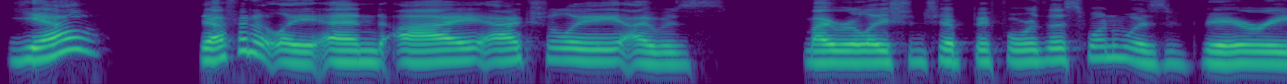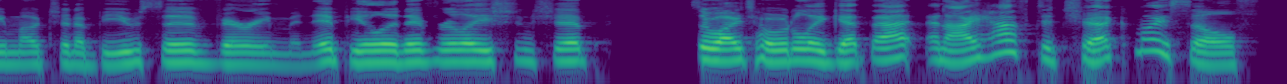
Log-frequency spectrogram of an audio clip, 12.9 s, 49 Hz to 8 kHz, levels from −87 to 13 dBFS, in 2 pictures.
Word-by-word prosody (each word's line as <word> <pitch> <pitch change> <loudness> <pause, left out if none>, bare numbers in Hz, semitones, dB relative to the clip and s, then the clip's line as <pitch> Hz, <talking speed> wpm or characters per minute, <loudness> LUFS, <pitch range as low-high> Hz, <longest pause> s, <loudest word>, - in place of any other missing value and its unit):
Yeah, 250 - +3 0.5
definitely, 210 - +1
and 190 -1 +1
I, 190 +2 +2
actually 205 0 -2
I 175 -3 -2
was 165 -1 -9 0.4
my 180 -1 0
relationship 185 +1 0
before 195 0 -3
this 210 +1 -5
one 240 0 -6
was 185 -6 -5
very 175 0 0
much 165 +1 -8
an 175 - -4
abusive, 175 +3 -2
very 165 -1 -2
manipulative 185 +4 +1
relationship, 195 +1 0 0.4
so 215 -2 +5
I 200 0 +7
totally 200 -2 +3
get 185 +3 0
that, 220 +4 +2
and 215 -2 -4
I 190 +3 +3
have 330 +6 -1
to 220 - -5
check 205 +6 0
myself 170 - -2
190 Hz, 145 wpm, -24 LUFS, 180-205 Hz, 0.5 s, I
